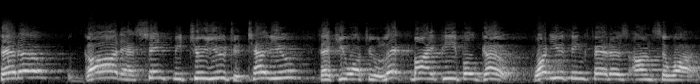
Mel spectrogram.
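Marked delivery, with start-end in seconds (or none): none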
